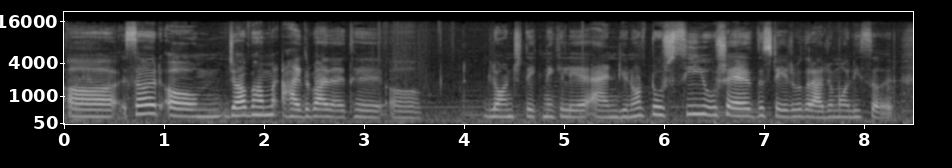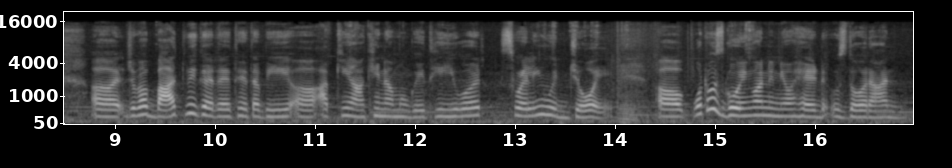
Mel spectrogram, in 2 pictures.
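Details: Adult woman; normal fluent speech.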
